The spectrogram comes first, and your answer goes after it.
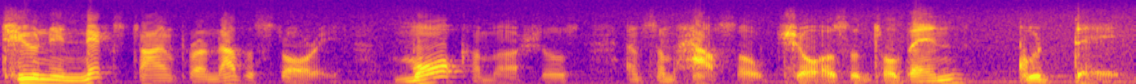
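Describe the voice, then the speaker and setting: A man hosting a television show in a dry, deadpan and formally droll manner, heard through an old 1950s television broadcast with a faint hum. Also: low voice, measured pace, rough recording. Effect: old 1950s television broadcast sound with faint hiss and hum. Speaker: television host. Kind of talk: scripted wry host introductions.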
